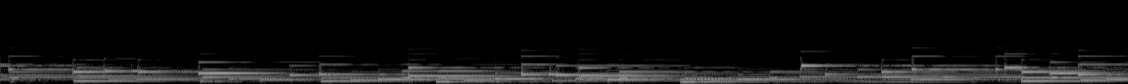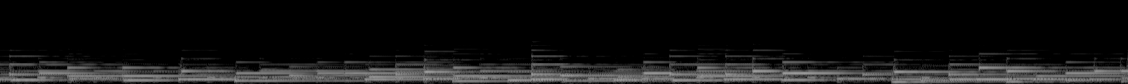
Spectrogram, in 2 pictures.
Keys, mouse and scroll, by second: 2.3 click, 3.1 click, 3.8-4.5 scroll down 2, 4.6 scroll down 2, 4.7 scroll up 2, 5.8 click, 7.1 click, 8.1-8.4 middle drag, 8.9-9.2 ctrl+middle drag, 9.6-10.5 middle drag, 10.8-11.7 shift+middle drag, 12.2-12.8 ctrl+middle drag, 14.6 middle click, 15.3 shift+middle click, 15.9 Tab, 16.5 middle click, 17.6 click, 18.5 middle click, 19.5 middle click, 20.1 shift+middle click, 21.2 alt+click, 21.8-22.5 alt+middle drag.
